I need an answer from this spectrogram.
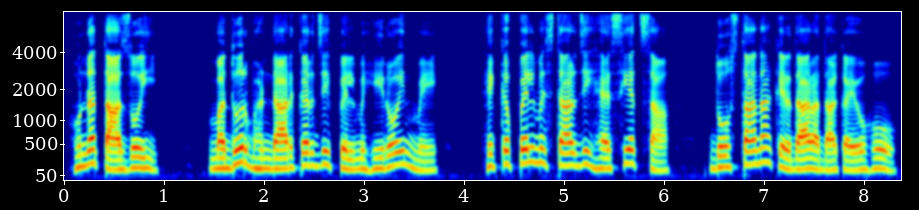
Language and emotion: Sindhi, neutral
